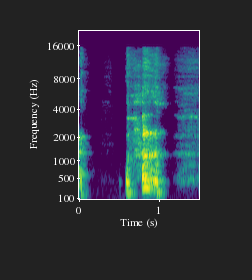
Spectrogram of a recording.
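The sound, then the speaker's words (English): A person recovering from the flu coughs twice in quick succession, harsh, followed by a soft breathy exhale as the sound trails off. “I apologize for my coughing, folks.”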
